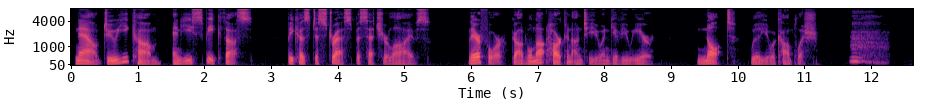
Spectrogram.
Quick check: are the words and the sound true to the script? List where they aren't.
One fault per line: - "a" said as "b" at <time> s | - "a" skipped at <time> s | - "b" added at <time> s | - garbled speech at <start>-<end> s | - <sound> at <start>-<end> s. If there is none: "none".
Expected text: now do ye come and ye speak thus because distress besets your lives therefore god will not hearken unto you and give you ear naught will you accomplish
- sigh at 11.7-12.3 s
